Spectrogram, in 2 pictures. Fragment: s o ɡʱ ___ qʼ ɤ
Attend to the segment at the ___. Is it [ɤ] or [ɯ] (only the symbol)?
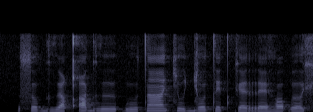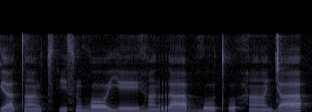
ɯ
